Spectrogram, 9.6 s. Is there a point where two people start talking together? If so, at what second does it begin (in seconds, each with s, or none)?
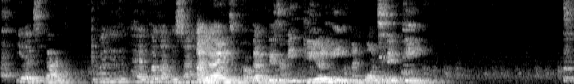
3.3 s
